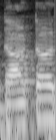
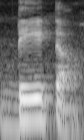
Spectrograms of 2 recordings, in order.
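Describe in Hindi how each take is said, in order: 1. पहला स्वर लंबी 'ah' ध्वनि है। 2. पहला स्वर 'ay' ध्वनि है। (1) "डाटा नहीं बोलेंगे हम लोग" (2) "डेटा बोला जाता है"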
